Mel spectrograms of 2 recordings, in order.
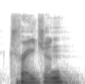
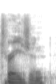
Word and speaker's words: Trajan: This is when the Roman emperor, it's pronounced Trajan. Was he trying to make it sound like transgen or I've always heard it pronounced Trajan.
